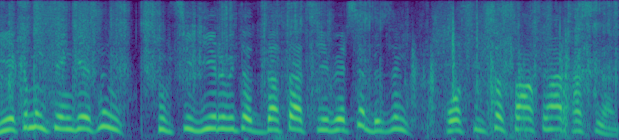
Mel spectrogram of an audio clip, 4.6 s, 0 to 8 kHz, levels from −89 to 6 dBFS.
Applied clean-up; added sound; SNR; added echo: none; Tearing; 13 dB; none.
